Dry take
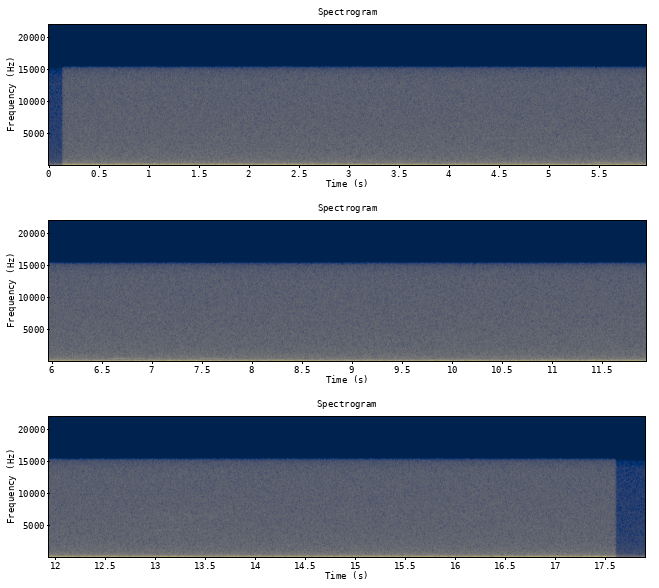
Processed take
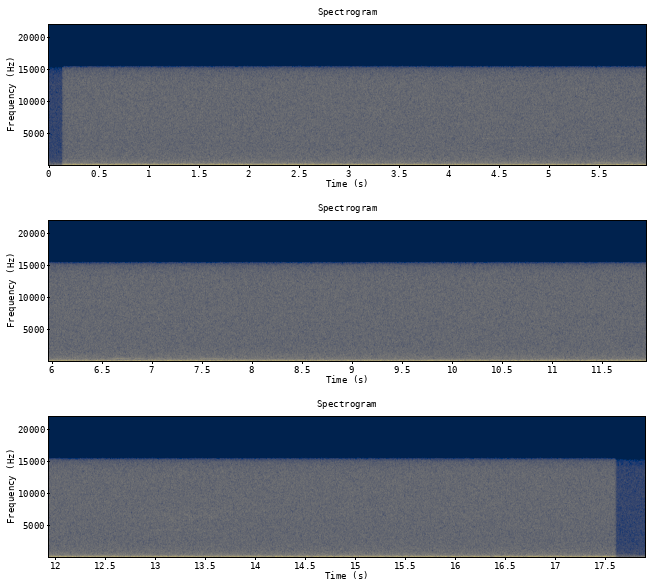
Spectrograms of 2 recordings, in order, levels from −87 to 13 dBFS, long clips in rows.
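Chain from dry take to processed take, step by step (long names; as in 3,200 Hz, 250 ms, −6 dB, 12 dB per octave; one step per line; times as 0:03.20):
high-shelf EQ 5,000 Hz +6 dB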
